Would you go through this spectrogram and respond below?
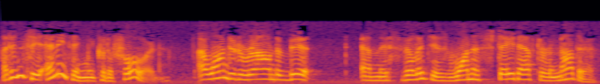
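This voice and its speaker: An actress playing a curious, skeptical but polite wife in an old-time radio drama, with a slightly husky voice. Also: female voice, fairly high pitch, expressive, fairly quick. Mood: admiring. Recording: muffled old radio recording.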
